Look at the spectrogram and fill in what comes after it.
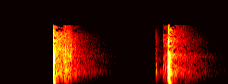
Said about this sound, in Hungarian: Tegyük össze a két kezünket a szívünk előtt. Kapcsolódjunk a belső napunkkal, és egyszerre kettőt tapsoljunk.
